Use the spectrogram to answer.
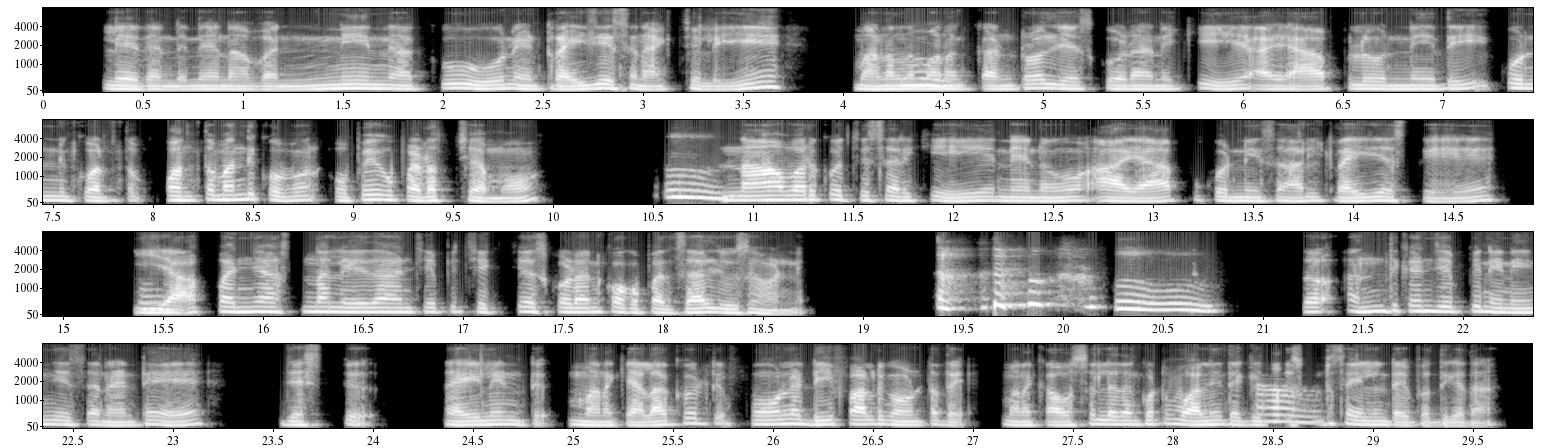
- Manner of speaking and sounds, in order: in English: "ట్రై"; in English: "యాక్చువల్లీ"; in English: "కంట్రోల్"; in English: "యాప్"; in English: "ట్రై"; in English: "యాప్"; in English: "చెక్"; chuckle; in English: "సో"; in English: "డిఫాల్ట్‌గా"; in English: "వాల్యూమ్"
- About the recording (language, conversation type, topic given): Telugu, podcast, ఆన్‌లైన్, ఆఫ్‌లైన్ మధ్య సమతుల్యం సాధించడానికి సులభ మార్గాలు ఏవిటి?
